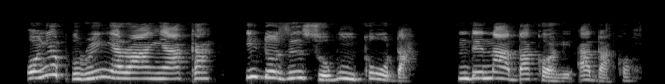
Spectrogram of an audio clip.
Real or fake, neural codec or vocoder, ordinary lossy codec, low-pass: real; none; none; 7.2 kHz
